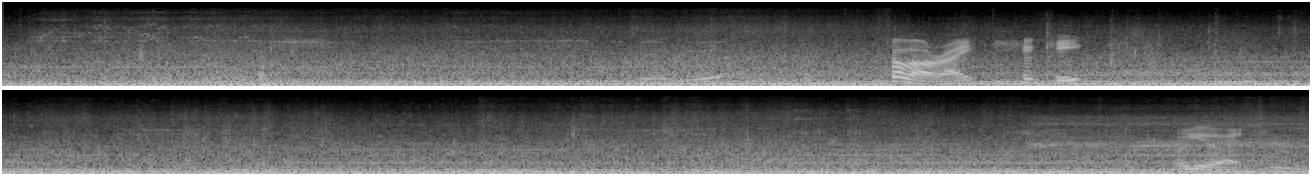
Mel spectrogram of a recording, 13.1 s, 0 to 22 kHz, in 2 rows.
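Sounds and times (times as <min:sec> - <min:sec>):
diesel engines droning: 0:00.0 - 0:13.0.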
